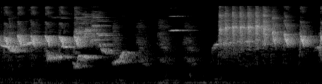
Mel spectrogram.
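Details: Lure audio for attracting bulbuls: rapid high trilled notes, a descending slurred phrase, quieter chatter, then another bright fast trill.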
